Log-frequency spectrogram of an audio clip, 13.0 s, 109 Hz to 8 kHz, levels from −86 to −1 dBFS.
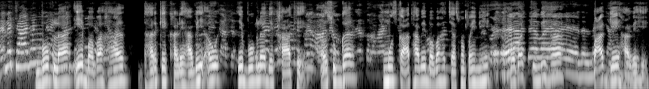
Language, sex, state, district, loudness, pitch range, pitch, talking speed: Chhattisgarhi, male, Chhattisgarh, Rajnandgaon, -15 LUFS, 150-190 Hz, 160 Hz, 130 wpm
